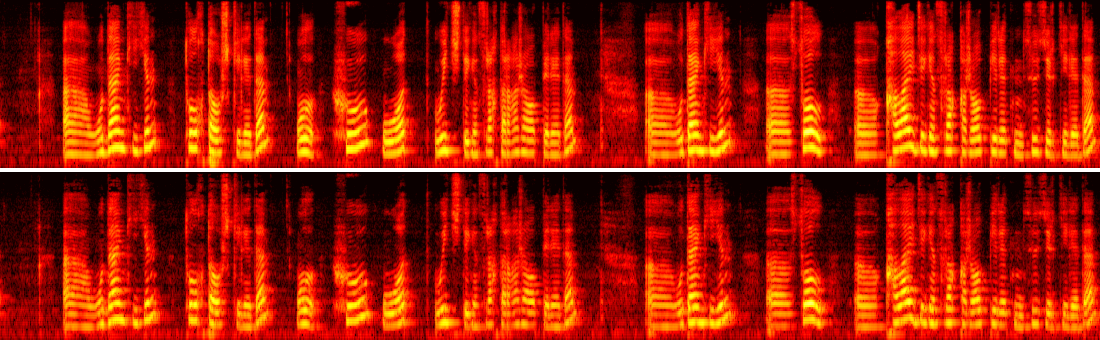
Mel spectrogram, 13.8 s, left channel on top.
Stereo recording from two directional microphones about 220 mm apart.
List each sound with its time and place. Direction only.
0.5 s speech: 35° left (ahead or behind)
9.6 s speech: 45° left (ahead or behind)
